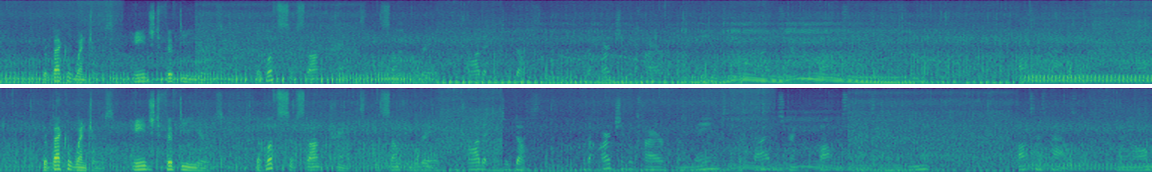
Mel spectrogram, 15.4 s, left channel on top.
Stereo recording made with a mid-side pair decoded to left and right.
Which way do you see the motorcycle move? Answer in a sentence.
In this clip you hear the motorcycle stay put.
